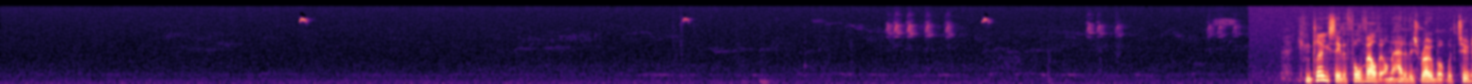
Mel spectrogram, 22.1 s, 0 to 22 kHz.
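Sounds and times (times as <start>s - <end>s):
bird chirping faintly: 1.5s - 4.8s, 6.8s - 22.0s.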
